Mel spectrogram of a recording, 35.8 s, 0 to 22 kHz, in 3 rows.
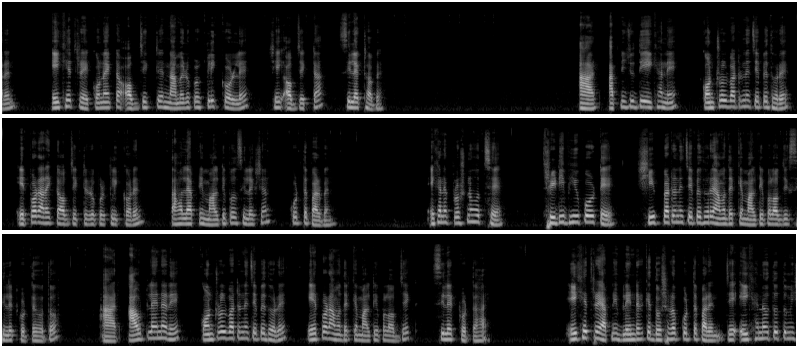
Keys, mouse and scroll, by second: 3.0 click, 4.0 click, 4.6 click, 5.2 click, 5.9 click, 6.8 click, 7.2 click, 12.3 ctrl+click, 13.0 ctrl+click, 13.7 ctrl+click, 14.3 ctrl+click, 14.8 ctrl+click, 15.3 ctrl+click, 15.8 ctrl+click, 16.2 ctrl+click, 16.9 click, 19.0 click, 22.4 click, 22.8 shift+click, 23.2 shift+click, 23.7 shift+click, 24.2 click, 25.1 click, 26.8 click, 27.6 ctrl+click, 28.2 ctrl+click, 29.2 ctrl+click, 34.4 click.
